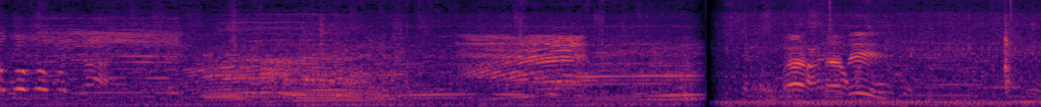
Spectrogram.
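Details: Giant cattle being unloaded from a truck give long, drawn-out moos, deep and droning, one after another for several seconds, then a brief cut and shorter wavering bellows over steady engine hum and people's voices.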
